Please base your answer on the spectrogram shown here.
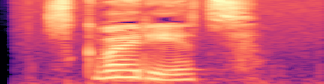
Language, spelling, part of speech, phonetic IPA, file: Russian, скворец, noun, [skvɐˈrʲet͡s], Ru-скворец.ogg
- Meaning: starling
